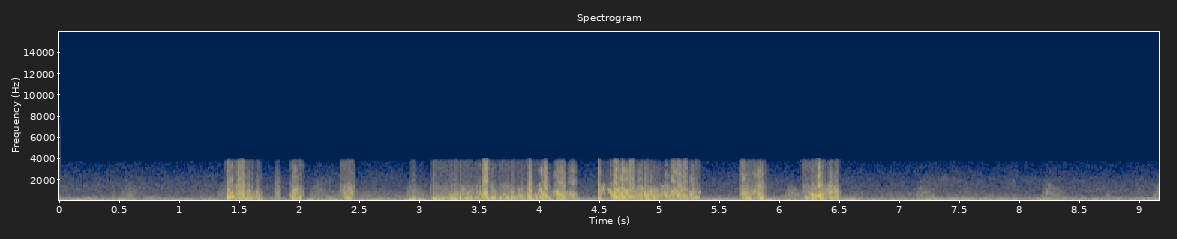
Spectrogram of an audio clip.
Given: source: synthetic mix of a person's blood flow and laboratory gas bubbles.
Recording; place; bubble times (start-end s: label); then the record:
Doppler ultrasound of blood flow; subclavian vein
1.38-1.70 s: bubbles
1.92-2.04 s: bubbles
2.34-2.46 s: bubbles
3.09-4.34 s: bubbles
4.49-5.36 s: bubbles
5.67-5.91 s: bubbles
6.18-6.51 s: bubbles
From the record:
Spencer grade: 3 (all of the cardiac periods contain showers or single bubble signals, but not dominating or overriding the cardiac motion signals); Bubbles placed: anywhere in the cardiac cycle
